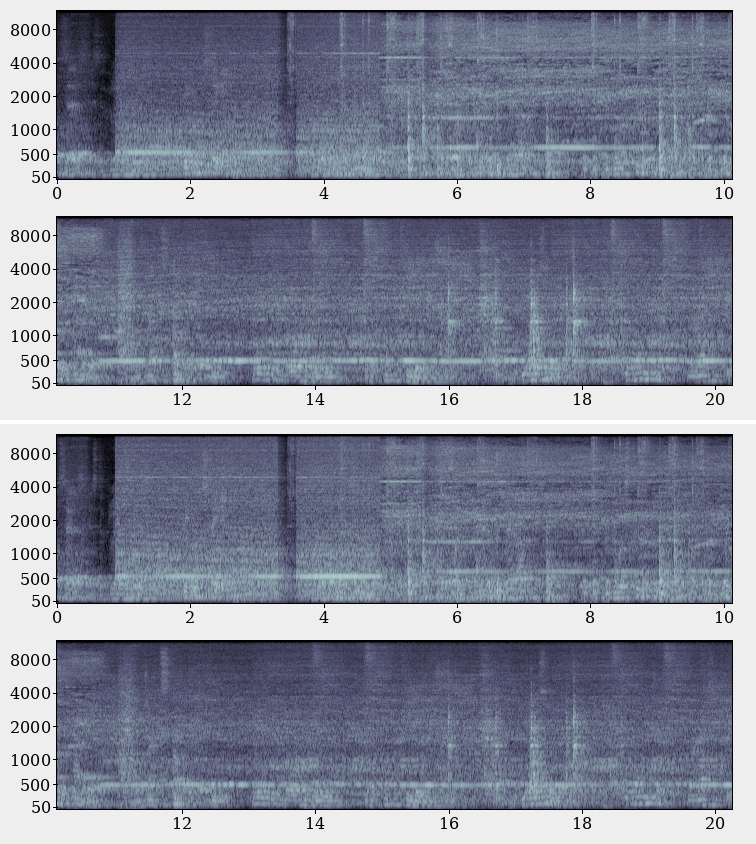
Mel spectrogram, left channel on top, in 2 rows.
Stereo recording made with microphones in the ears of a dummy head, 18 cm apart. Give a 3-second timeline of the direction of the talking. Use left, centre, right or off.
right, right, right, right, centre, centre, centre.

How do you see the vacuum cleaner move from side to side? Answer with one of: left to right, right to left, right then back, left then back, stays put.
right to left.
